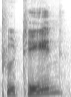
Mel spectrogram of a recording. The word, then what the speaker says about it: poutine: to know uh what's the secret to Great poutin am I pronouncing on right yeah poutin ptin what's the secret to Great poutine brown brown gravy salt and real cheese curds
